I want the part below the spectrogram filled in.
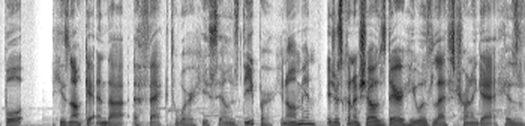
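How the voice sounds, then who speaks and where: A man's voice: mid-range voice, darkish tone. A man talks through video clips in a loose, casual commentary. He is blunt and mocking and drops swear words freely, with faint music under him. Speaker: commentary YouTuber.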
